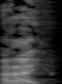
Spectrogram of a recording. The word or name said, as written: arai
